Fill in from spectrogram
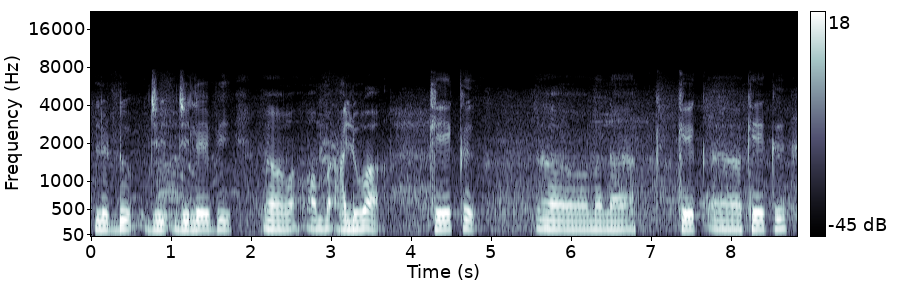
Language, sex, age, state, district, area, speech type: Malayalam, male, 30-45, Kerala, Alappuzha, urban, spontaneous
